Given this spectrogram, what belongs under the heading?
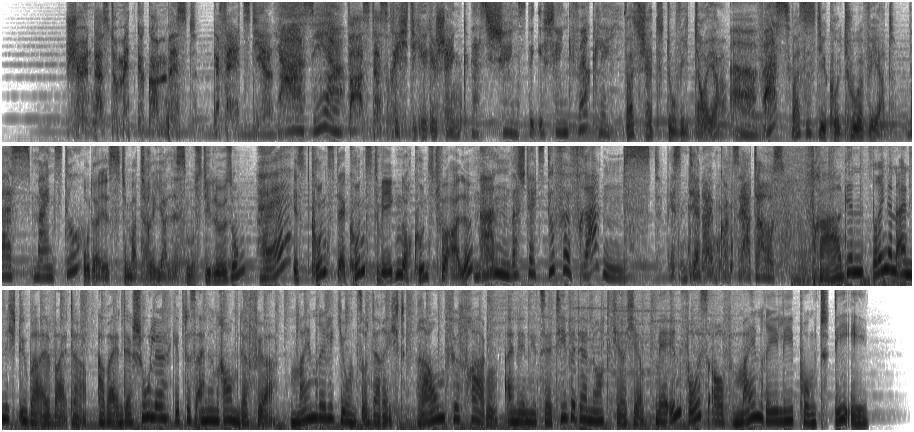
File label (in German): radiospot; relikampagne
